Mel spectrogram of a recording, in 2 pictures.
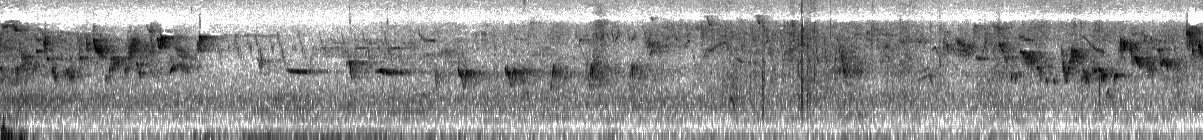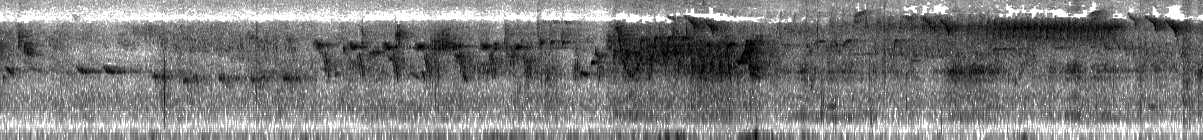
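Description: Faint birdsong: several small birds chirping and singing in short phrases scattered throughout, with a busier stretch of song about three-quarters of the way through.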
